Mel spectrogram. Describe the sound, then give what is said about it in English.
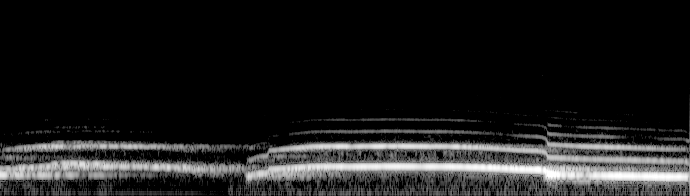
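A wolf howls at night up in a canyon in long, mournful, drawn-out notes, its pitch slowly sliding and dipping across three sustained phrases, fairly loud with nothing else around it. “It was no longer the loud, defiant howl I had heard so often, but a long, plaintive wail.”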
